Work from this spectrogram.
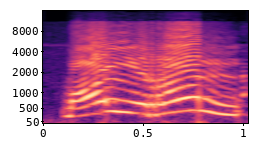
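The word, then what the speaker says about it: طيرًا: Toiron ababil, bukan toiro. Kan ada yang toiro. Toiron ababil, karena dia hukumnya idhar halki.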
